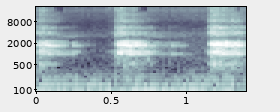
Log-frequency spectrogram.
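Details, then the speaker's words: Old Ford Taurus water pump spun by hand on the bench: short whirring, humming bursts from shot bearings, still working when removed; a new pump spins without this noise. "that's what that honing sound that's the bearing"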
